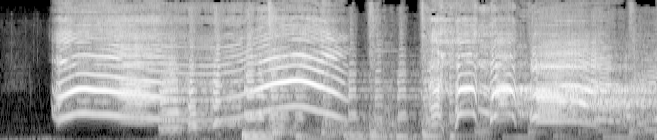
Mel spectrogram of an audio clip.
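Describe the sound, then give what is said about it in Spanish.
A man belts out a long, loud Mexican grito, a sustained wavering yell that swoops up and down for several seconds, with low rhythmic tones thumping underneath in the second half. “Ahora Y no, no, a ver, la grito, No, no aguanto, eh, es chorro.”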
